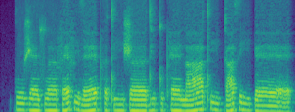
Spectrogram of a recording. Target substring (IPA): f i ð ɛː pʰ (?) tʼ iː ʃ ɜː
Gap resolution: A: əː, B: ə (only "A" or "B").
B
